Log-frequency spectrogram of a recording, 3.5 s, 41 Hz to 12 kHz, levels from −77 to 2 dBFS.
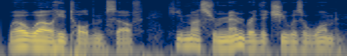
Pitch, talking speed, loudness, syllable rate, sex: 90 Hz, 225 wpm, -18 LUFS, 5.3 syllables/s, male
